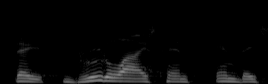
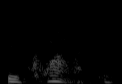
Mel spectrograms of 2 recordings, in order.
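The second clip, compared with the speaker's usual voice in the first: whisper; 4 semitones lower, 12 dB quieter than usual. Real, not acted. Preacher drops to an aside.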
